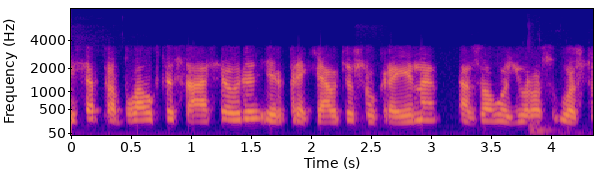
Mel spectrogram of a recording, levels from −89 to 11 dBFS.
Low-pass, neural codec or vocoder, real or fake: 7.2 kHz; none; real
